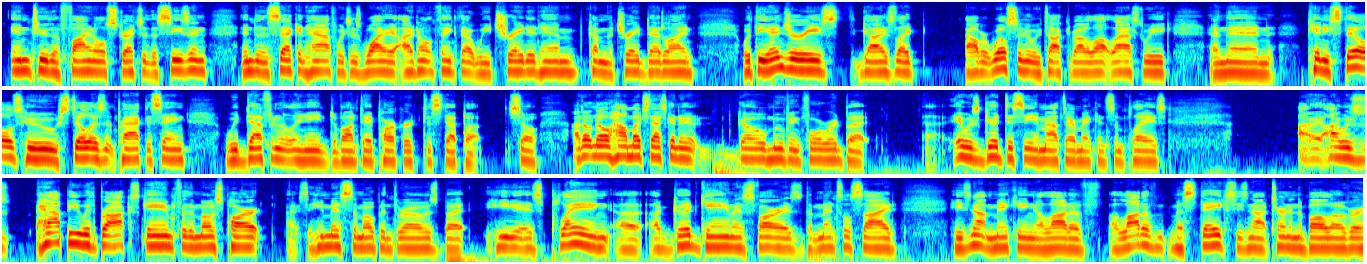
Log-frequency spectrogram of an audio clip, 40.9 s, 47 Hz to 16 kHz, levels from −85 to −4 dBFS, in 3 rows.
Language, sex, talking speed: English, male, 185 wpm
